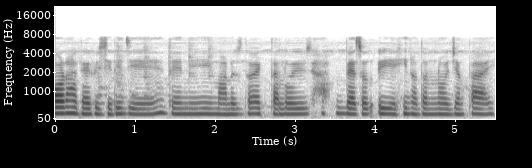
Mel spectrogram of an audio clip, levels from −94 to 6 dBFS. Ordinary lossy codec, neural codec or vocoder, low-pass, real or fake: none; autoencoder, 48 kHz, 128 numbers a frame, DAC-VAE, trained on Japanese speech; 7.2 kHz; fake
